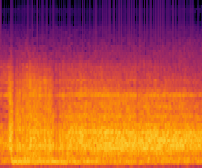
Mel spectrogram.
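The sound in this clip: Dense, continuous roar of artillery fire and shell bursts in a battle, loud and steady throughout with no single blast standing out.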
